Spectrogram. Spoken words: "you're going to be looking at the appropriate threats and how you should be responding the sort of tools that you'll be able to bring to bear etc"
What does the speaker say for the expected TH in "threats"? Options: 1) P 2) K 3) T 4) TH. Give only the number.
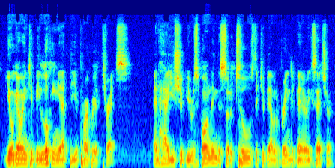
4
